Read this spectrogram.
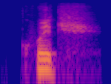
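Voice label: "quitch", American English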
